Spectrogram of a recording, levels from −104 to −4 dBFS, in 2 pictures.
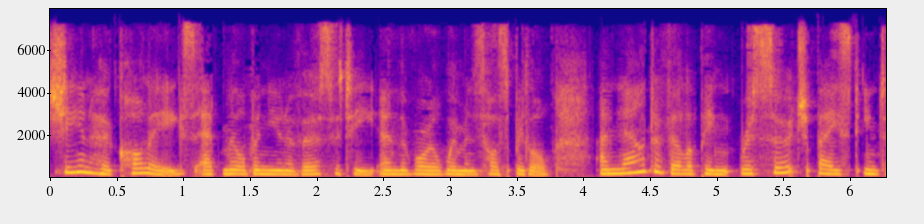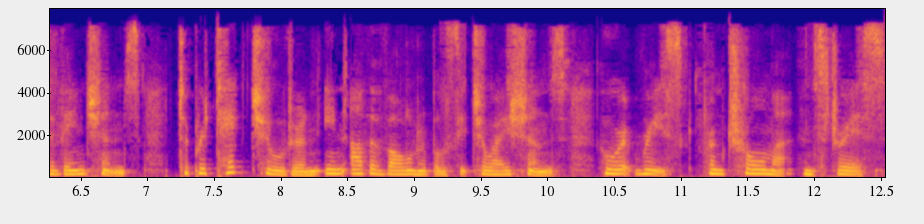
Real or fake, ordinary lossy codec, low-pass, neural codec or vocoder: real; AAC, 32 kbps; 7.2 kHz; none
